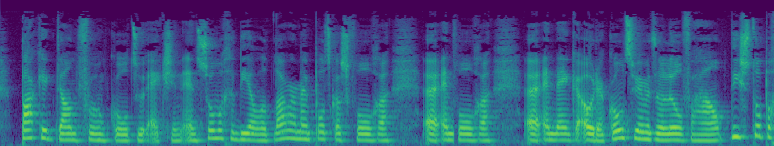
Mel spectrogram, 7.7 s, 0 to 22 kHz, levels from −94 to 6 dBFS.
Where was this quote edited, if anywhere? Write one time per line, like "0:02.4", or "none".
0:04.5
